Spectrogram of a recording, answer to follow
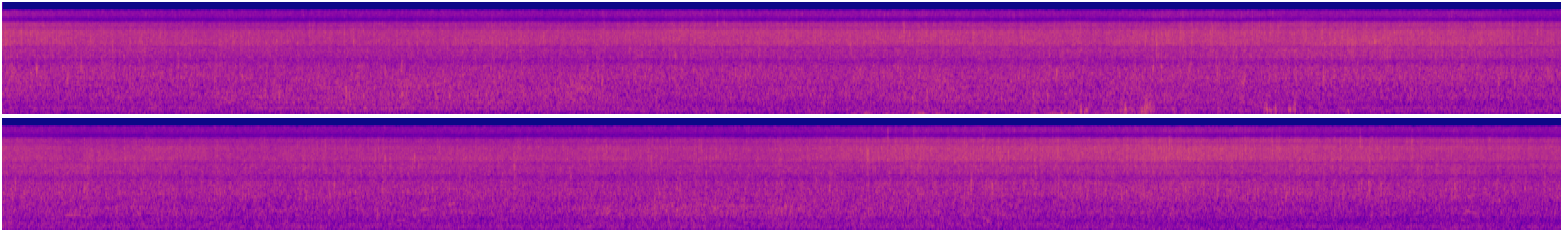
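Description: Steady rushing splash of a pond's spray fountain. A few low thumps and rumbles come about ten to thirteen seconds in.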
